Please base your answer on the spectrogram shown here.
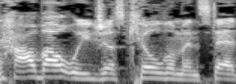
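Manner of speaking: ordinary talk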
